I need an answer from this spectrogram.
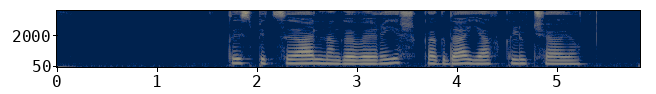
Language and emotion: Russian, neutral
